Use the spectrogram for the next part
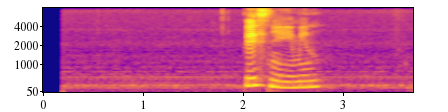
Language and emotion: Russian, neutral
